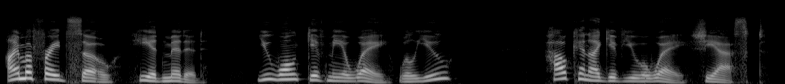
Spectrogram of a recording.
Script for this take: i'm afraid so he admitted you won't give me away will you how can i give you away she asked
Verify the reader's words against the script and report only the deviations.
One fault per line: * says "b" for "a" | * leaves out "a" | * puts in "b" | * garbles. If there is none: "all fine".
all fine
